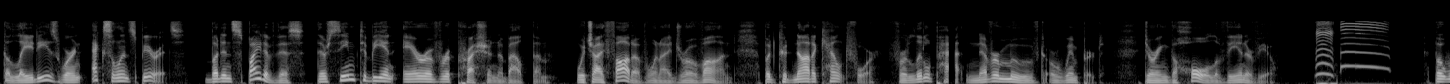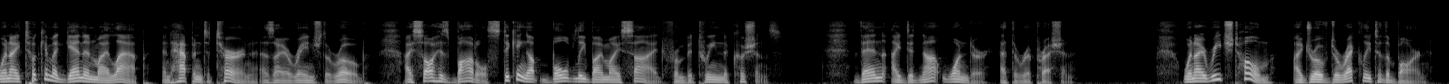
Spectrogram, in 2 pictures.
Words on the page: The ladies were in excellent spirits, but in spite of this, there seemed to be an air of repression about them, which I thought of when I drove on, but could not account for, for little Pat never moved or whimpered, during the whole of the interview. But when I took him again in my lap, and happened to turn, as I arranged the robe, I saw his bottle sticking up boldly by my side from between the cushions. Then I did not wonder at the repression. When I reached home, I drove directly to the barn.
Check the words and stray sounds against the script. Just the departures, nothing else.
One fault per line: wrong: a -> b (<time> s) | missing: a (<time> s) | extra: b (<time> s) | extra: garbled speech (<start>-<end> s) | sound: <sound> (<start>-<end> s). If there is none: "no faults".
sound: dropout (9.5-9.6 s)
sound: squeak (13.1-13.9 s)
